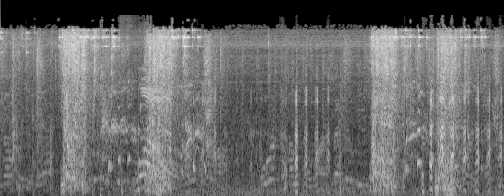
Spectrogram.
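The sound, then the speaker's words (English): A Great Pyrenees dog lets out a series of loud, sharp, breathy sneezes, about four explosive bursts spaced unevenly, while Dr. Phil keeps talking on a television underneath. “So this is a Grand Pyrenees sneezing.”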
